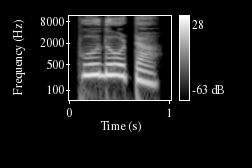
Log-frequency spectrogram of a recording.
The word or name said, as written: ಪೂದೋಟ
